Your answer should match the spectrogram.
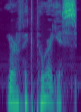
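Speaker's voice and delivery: normal talking voice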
